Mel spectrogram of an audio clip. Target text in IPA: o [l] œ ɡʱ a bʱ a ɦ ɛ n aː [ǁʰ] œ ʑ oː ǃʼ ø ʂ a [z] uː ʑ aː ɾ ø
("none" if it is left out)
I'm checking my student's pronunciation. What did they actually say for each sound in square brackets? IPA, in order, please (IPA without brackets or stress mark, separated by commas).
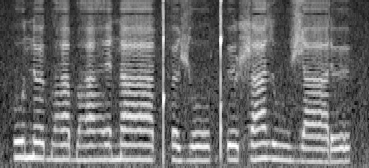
n, ǃʰ, z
